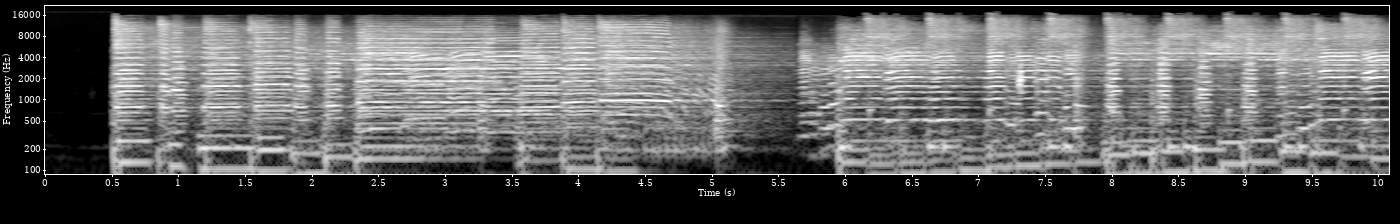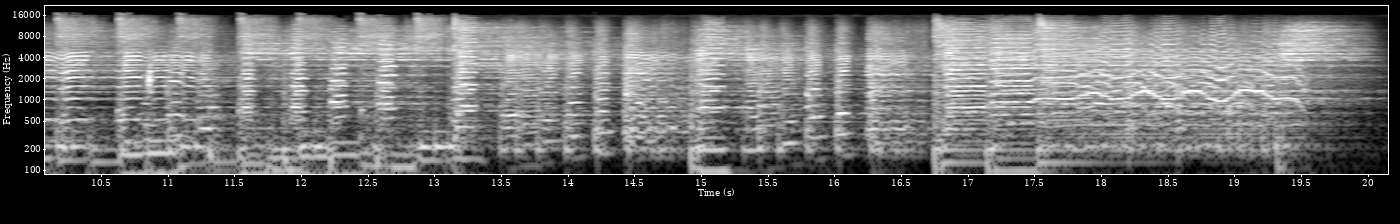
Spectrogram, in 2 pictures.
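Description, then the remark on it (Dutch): The instrumental theme tune of the TV programme Studio Sport, composed by Tony Eijk, plays loudly and continuously, bright and full, with punchy brass-like stabs and a driving rhythm, briefly pausing around five seconds before surging back in. “Wat u nu hoorde was uiteraard de tune van het tv-programma Studio Sport, gecomponeerd door Tony Eijk.”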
